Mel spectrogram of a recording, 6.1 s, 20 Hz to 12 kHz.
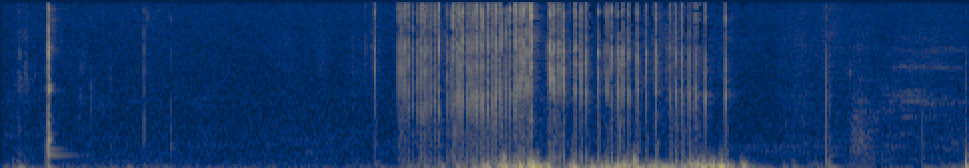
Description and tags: BOOK PAGES 01
move book pages. Zoom H1 recorder, unprocessed
pages, home, book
